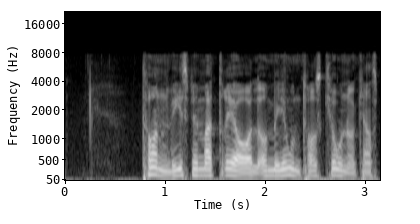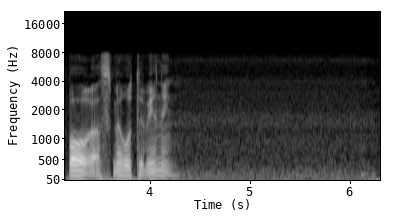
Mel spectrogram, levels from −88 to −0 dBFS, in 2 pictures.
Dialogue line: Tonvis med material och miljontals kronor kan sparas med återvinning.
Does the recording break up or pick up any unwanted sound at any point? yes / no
no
